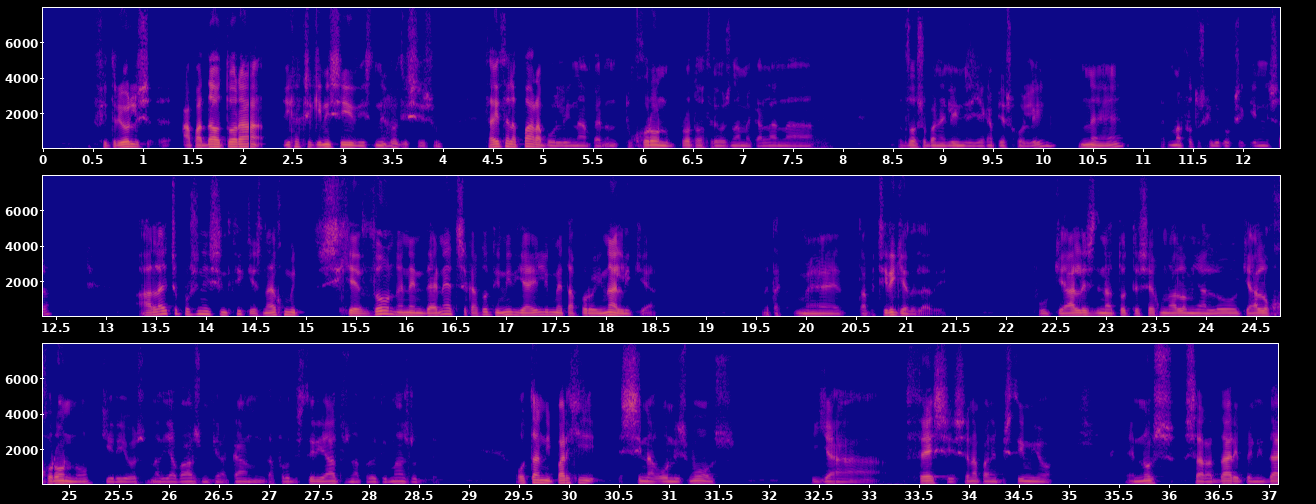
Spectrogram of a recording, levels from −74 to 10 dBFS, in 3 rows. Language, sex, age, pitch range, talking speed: Greek, male, 30-49, 95-115 Hz, 140 wpm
